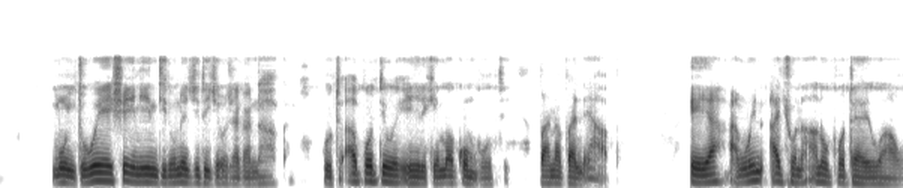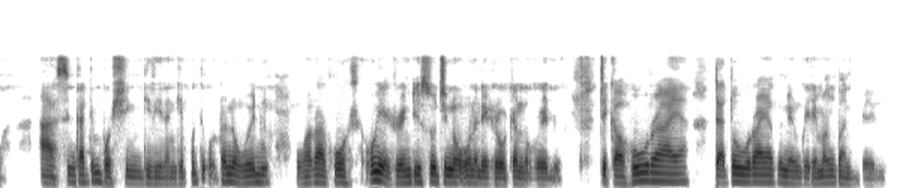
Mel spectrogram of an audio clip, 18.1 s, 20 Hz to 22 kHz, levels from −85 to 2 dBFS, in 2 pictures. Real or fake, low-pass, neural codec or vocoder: fake; 7.2 kHz; codec, 16 kHz, 4 kbps, X-Codec, HuBERT features, trained on LibriSpeech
